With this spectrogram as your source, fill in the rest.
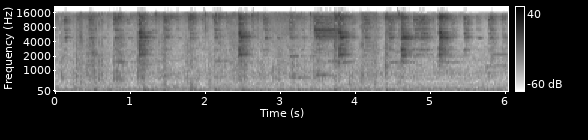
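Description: Boots step and shuffle on a wooden floor.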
